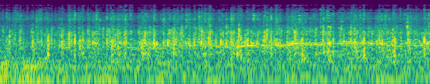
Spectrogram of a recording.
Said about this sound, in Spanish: Y a los becarios ahí aplauden al equipo, eso está bueno.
